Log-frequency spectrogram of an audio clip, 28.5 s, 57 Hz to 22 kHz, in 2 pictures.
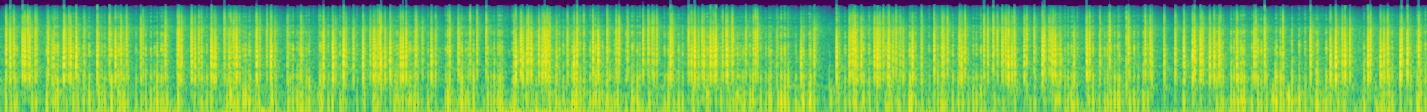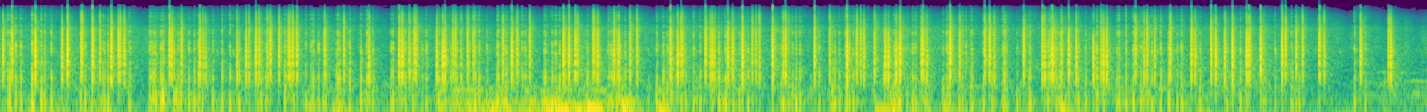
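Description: Pyro Plug PPC01 'Minigun' roman candle firing a rapid, unbroken stream of shots and crackles, thinning out just at the end.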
